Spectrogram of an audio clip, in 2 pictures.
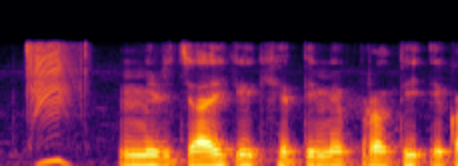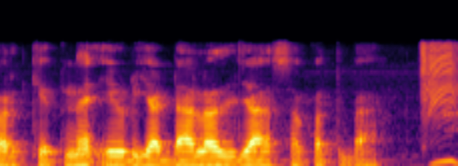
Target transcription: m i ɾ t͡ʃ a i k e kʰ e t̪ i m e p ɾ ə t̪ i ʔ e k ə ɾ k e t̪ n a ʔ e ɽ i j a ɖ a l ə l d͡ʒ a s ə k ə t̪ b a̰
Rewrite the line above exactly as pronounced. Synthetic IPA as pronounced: m i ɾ t͡ʃ a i k e kʰ e t̪ i m e p ɾ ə t̪ i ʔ e k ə ɾ k e t̪ n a ʔ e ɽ i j a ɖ a l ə l d͡ʒ a s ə k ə t̪ b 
